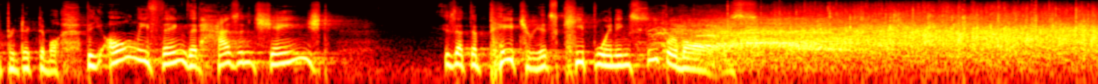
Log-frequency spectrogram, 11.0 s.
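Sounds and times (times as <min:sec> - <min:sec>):
speech: 0:00.0 - 0:03.4, 0:04.4 - 0:07.6
audience applause: 0:06.6 - 0:10.9.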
